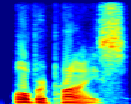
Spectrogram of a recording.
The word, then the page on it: overprice: American English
